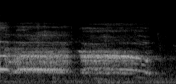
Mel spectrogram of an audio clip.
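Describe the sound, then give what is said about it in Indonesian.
A rooster crows loudly, a strained two-part call with a brief break in the middle, tapering off at the end; no one speaks. “ini teh udah siang itu ayam”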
